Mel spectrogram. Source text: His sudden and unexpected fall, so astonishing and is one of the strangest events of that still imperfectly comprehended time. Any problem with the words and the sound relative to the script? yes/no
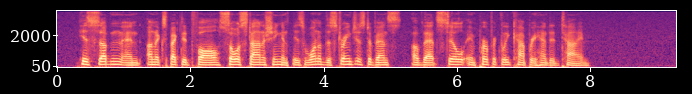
no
